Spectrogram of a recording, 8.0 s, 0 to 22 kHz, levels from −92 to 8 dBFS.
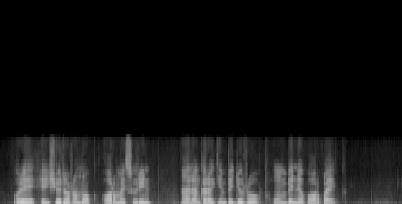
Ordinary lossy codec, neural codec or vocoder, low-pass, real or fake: none; codec, 16 kHz, 0.7 kbps, FocalCodec; 7.2 kHz; fake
